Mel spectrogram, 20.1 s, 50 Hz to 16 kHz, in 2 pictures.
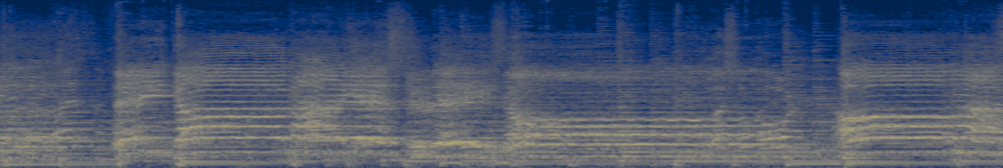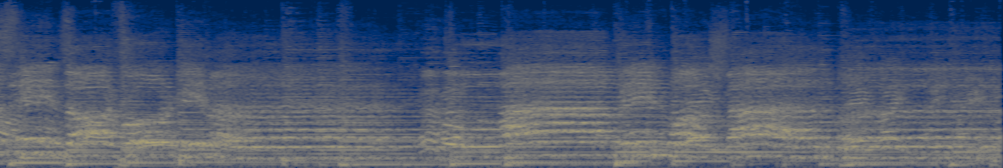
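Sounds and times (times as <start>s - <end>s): acoustic guitars: 0.0s - 20.0s
group singing gospel song: 0.0s - 20.0s.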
